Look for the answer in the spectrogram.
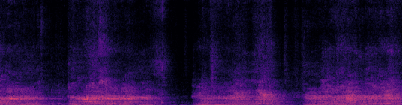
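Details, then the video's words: Three German Rottweilers fighting, playing and wrestling make loud aggressive noises: rough, throaty growls in bursts about a second long, separated by brief quiet gaps, with snarling rising and falling throughout. "German Rottweilers Fighting, Playing, and Making Loud Aggressive Noises"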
